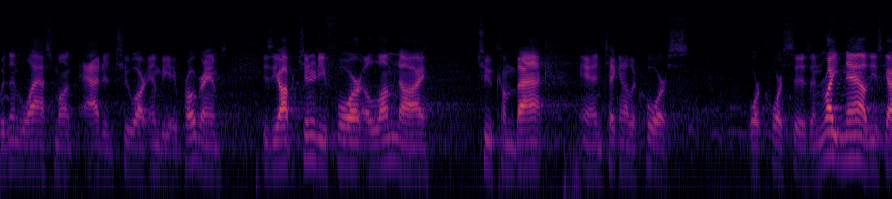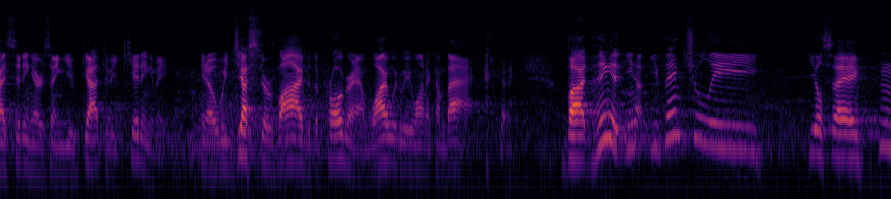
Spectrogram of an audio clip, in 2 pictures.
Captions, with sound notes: within the last month added to our MBA programs, is the opportunity for alumni to come back and take another course, or courses, and right now these guys sitting here are saying, you've got to be kidding me, (audience laughs) you know we just survived the program, why would we want to come back? (chuckles) But eventually you'll say, hm, I didn't get that course,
